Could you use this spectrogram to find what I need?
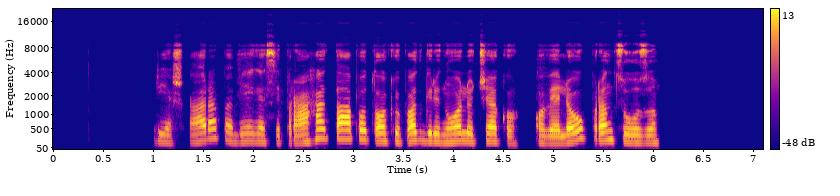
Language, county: Lithuanian, Klaipėda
